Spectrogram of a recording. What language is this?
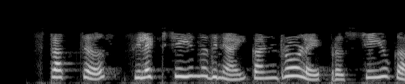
Malayalam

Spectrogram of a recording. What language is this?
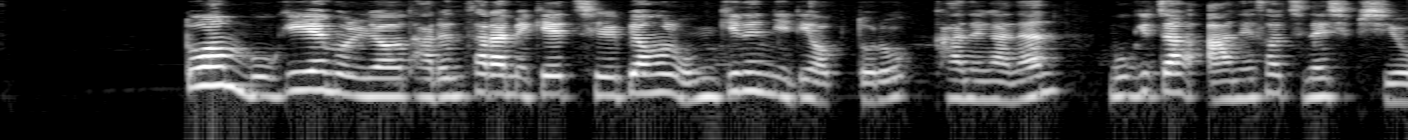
Korean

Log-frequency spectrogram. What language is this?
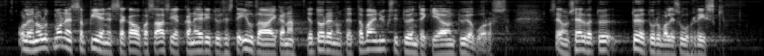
Finnish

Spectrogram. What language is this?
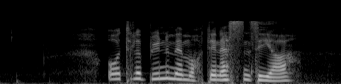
Norwegian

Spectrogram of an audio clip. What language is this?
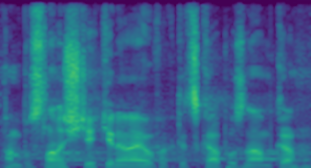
Czech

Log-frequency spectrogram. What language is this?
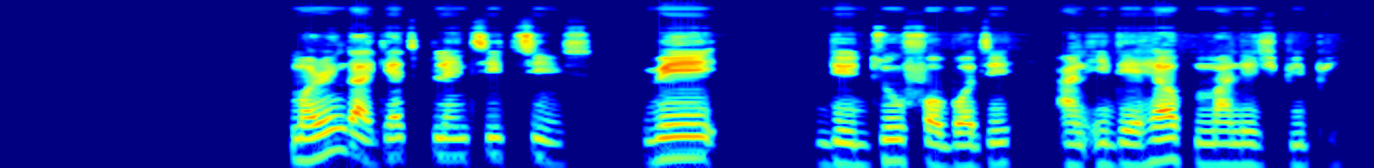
Nigerian Pidgin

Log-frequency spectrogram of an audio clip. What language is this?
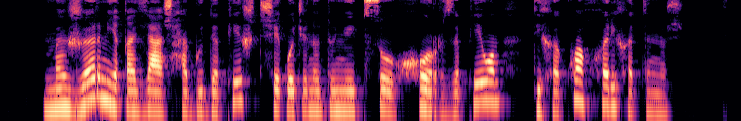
Kabardian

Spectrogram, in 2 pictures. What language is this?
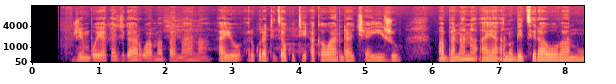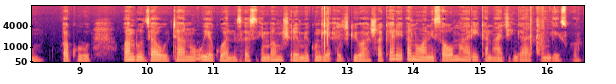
Shona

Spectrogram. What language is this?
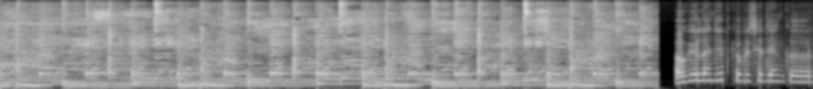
Indonesian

